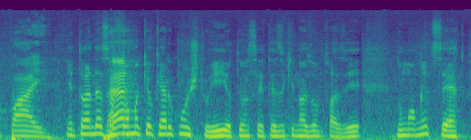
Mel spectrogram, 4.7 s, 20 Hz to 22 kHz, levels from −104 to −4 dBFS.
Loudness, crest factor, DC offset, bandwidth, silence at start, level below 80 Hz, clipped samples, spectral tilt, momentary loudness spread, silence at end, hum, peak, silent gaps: -22 LUFS; 14 dB; under 0.1%; 13 kHz; 0 s; -34 dBFS; under 0.1%; -7 dB/octave; 8 LU; 0.05 s; none; -8 dBFS; none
